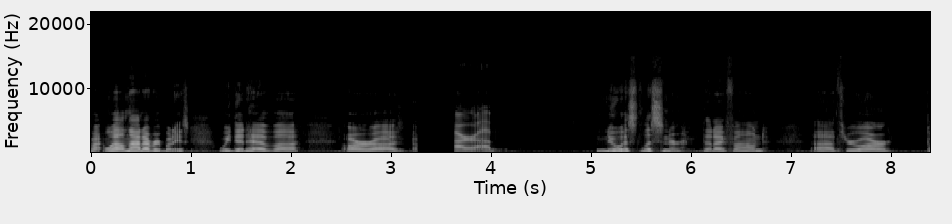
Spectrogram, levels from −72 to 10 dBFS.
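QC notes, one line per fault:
3.26–3.64 s, playback stall: the player likely ran short of buffered data or had its output thread blocked, so nothing reached the output. The speech cuts off mid-flow into about 375 ms of silence before sound resumes.
3.64–4.39 s, catch-up at higher speed: to recover the time lost in the stall, the player resamples its backlog at 1.5 times normal rate. Speech runs noticeably faster and rises by roughly seven semitones, then drops back to normal speed and pitch.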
